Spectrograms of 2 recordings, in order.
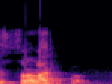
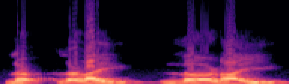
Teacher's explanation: हमारे जीभ झटके से ऊपर नीचे होती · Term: द्विगुण व्यंजन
